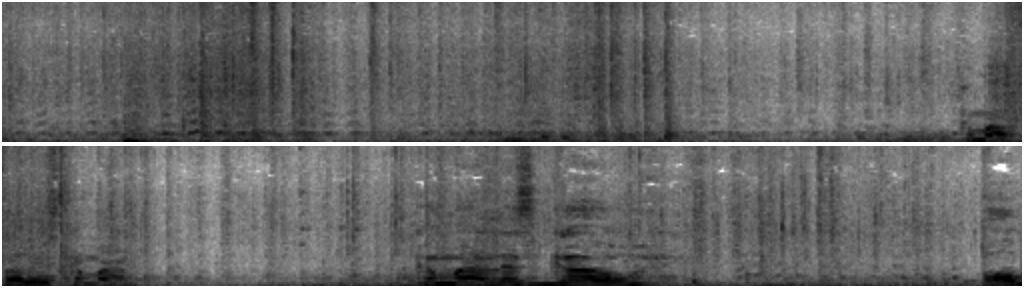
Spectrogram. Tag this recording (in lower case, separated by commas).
speech, dove, bird, inside a small room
